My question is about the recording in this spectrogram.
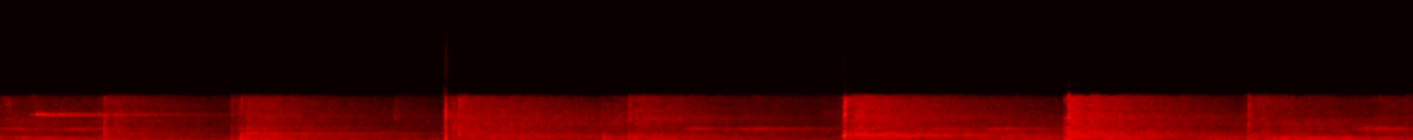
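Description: Badminton racket strikes on a shuttlecock during a rally: five sharp hits, one to three seconds apart, each ringing out in the echo of a large sports hall.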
